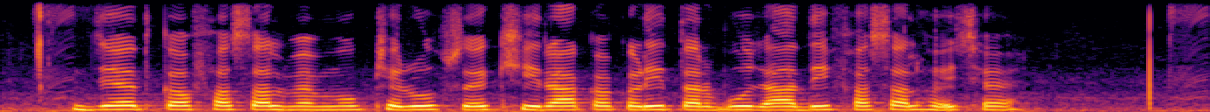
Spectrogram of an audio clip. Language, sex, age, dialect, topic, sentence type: Maithili, female, 18-24, Angika, agriculture, statement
